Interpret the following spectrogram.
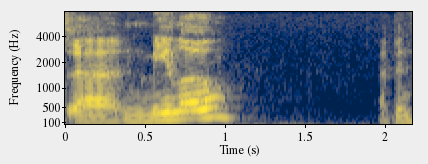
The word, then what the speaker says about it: Milo: uh who by the way his name is actually pronounced uh Milo.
